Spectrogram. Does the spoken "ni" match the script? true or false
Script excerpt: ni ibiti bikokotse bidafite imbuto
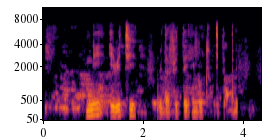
true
